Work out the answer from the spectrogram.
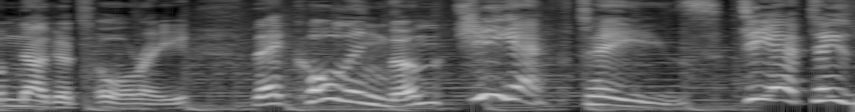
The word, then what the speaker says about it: GFT: GFTs because it sounds a bit like gift if you say it out loud phonetically, and you give them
